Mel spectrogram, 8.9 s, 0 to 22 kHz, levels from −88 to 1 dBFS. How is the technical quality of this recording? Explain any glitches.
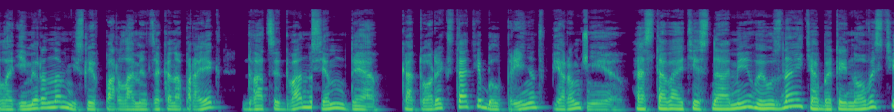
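Two brief glitches from damaged data in a compressed stream, at 3.12 s and at 5.87 s just after "был принят в первом". Corrupted bytes make the decoder misread frames and lose sync, producing a short chirp or blip that appears as a thin broadband vertical streak on a spectrogram.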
